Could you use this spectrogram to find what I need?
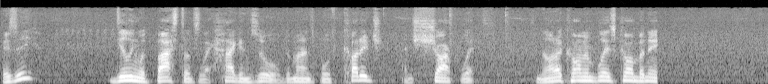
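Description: A man speaks calmly and steadily.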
